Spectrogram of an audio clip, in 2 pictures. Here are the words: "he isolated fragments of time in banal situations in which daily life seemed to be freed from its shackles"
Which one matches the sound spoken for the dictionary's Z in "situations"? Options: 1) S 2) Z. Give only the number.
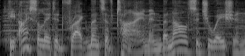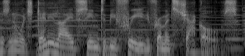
2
